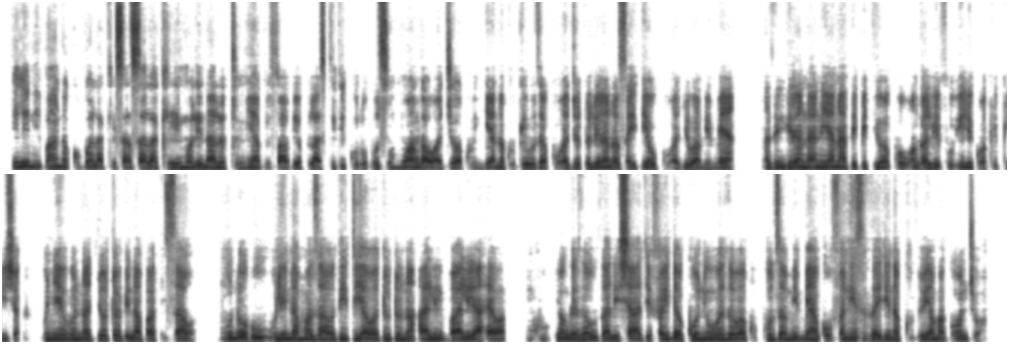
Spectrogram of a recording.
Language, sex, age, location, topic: Swahili, male, 25-35, Nairobi, agriculture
